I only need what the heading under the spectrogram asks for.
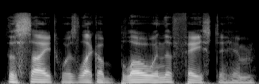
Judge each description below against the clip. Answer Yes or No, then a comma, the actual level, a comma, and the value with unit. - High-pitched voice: No, very low, 95 Hz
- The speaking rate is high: Yes, fast, 255 wpm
